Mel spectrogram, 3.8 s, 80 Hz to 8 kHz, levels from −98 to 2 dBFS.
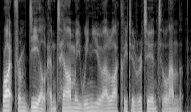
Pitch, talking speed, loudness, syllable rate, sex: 95 Hz, 220 wpm, -22 LUFS, 5.6 syllables/s, male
